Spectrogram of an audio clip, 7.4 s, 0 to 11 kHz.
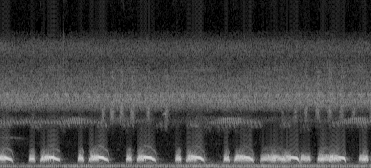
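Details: Spotted dove, wild-caught and a good cooer, recorded 26 September 2020: a steady run of low coo phrases, paired short notes leading to longer falling coos, repeated about once a second, with a soft high hiss behind.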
